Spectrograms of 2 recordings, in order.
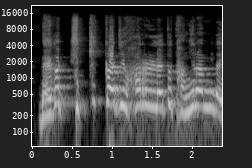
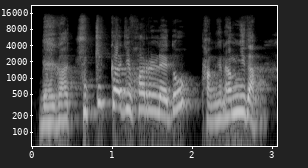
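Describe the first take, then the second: First: Jonah defiant. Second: Jonah's answer laughing. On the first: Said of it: "이렇게 요나가 진짜 대답했다니까요". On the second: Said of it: "요나의 대답이 뭐였는 줄 알아요?". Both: Retold or imitated.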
